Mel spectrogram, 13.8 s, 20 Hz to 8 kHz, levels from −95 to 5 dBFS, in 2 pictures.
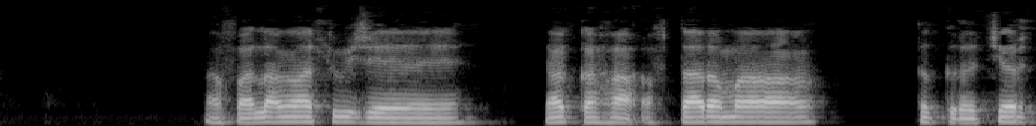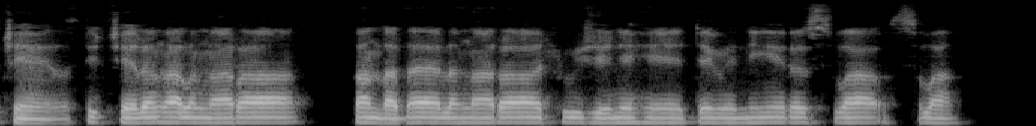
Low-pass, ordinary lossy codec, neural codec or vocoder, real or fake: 7.2 kHz; MP3, 32 kbps; codec, 16 kHz, 4 kbps, FunCodec, trained on LibriTTS, 50 frames a second; fake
